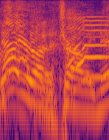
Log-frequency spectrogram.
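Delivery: high, loud vintage slang; old-timey voice. Pretend. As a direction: play a 1920s wiseguy.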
